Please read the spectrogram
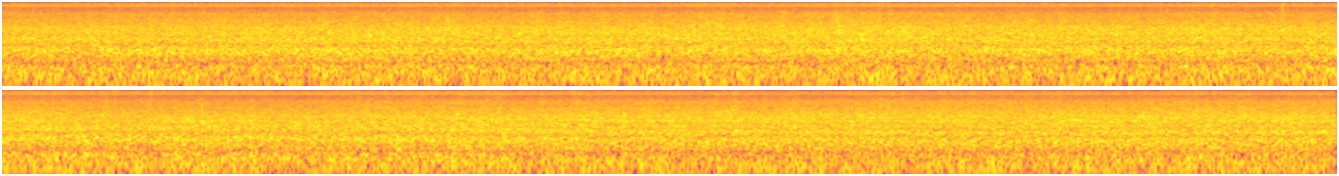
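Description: Shallow rocky river rapids rushing steadily, a constant wash of water pouring over and around stones.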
